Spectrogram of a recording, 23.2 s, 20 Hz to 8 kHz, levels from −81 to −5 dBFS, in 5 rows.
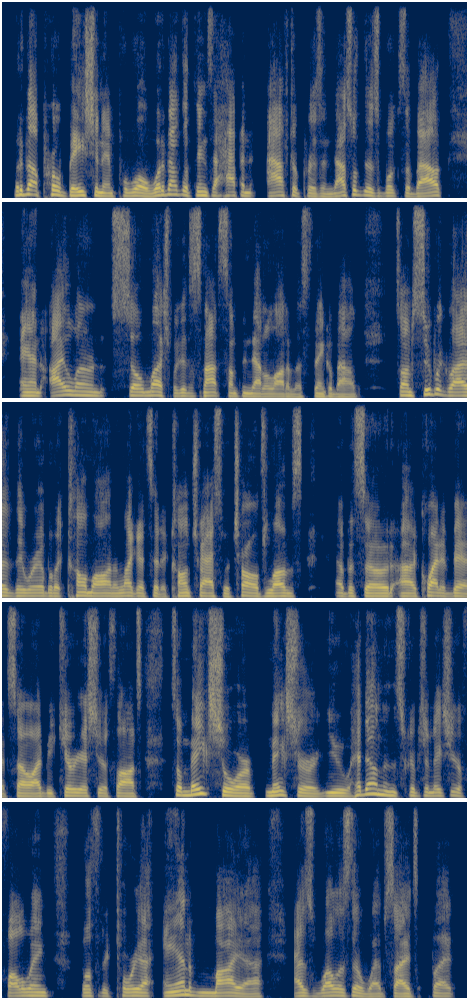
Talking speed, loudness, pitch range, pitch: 230 wpm, -24 LUFS, 115-140 Hz, 125 Hz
